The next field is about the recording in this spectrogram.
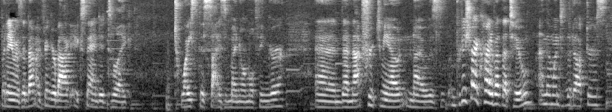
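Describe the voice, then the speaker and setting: A young woman with a raspy voice, chatting casually to camera as a vlogger and filling her stories with "like". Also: on the low side, quick pace, soft background music, low-quality recording. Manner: chatty, lots of "like" and quoted dialogue.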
